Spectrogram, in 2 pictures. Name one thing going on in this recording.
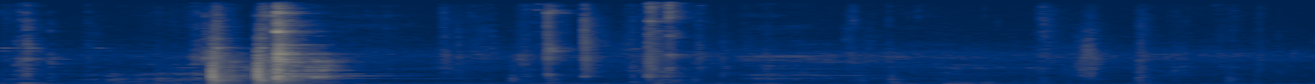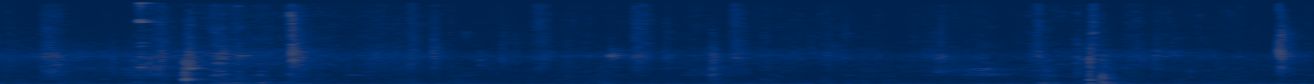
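Metal gear clinks and clanks as a cable handle is pulled.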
